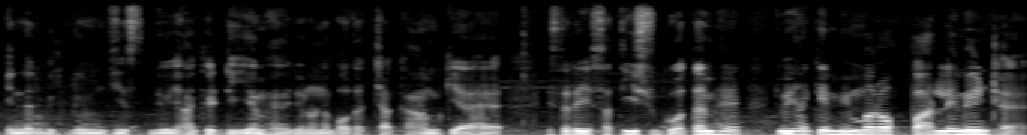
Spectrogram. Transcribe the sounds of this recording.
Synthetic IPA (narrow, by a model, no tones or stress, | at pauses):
ɪ̃nd̪əɾʋɪkʈimd͡ʒɪsd͡ʒoːjɐɦãkeɖiːemɦɛ̃d͡ʒoːʊnɦoːnebɐɦʊt̪ɐtːʃʰakaːmkijaɦɛː | ɪst̪ɐɾɐɦjesɐt̪iːʃɡoːt̪əmɦɛ̃ | d͡ʒoːjɐɦãkemɪ̃mbəɾɔːfpaːɾleːmẽɳʈɦɛ̰ː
